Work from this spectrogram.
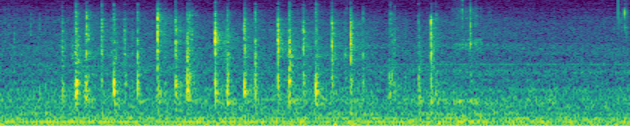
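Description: Quick bursts of key presses on a computer keyboard as a password is typed, a run of light close clicks at an uneven pace with a short pause near the end, over a low steady hum.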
